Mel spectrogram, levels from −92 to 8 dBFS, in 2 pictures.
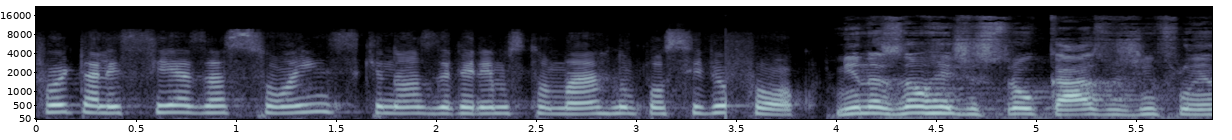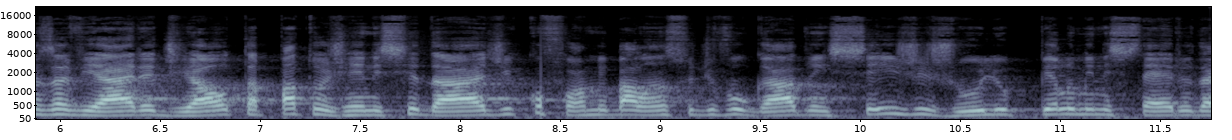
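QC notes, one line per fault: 0.0 to 3.96 s, adaptive stream starting at a low bitrate: the opening has missing or synthetic-sounding treble and heavier codec artefacts, then clears suddenly with no gap. This fits a player starting near 16 kbit/s Opus and stepping up to about 64 kbit/s.
3.46 s and 8.41 s, audio missing between chunks: two brief skips, each losing roughly 40 ms, with both sides joined directly and no silence between. Spaced about 5 s apart, they point to a likely cause in chunked recording or processing.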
